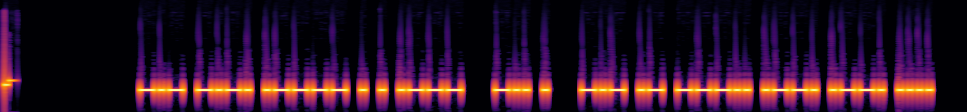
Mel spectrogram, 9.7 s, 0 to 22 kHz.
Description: Morse code, heard as a keyed tone, about 25 wpm, 700 Hz. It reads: KC1EEJ DE KA8PPH
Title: USA Callsign DE Callsign - 6 Characters - 25wpm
